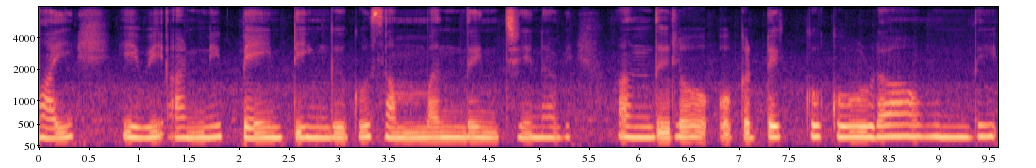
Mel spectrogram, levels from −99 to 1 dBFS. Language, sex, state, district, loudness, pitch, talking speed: Telugu, female, Andhra Pradesh, Sri Satya Sai, -15 LUFS, 220 Hz, 55 wpm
